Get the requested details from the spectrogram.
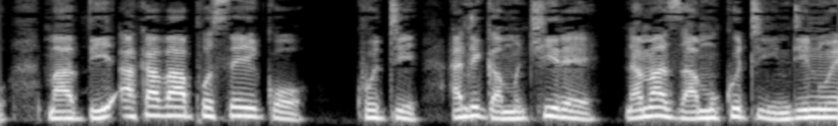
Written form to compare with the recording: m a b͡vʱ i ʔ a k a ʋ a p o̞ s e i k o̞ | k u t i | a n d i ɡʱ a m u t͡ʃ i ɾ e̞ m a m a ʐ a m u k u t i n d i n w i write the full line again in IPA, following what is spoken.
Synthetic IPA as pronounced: m a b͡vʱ i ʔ a k a ʋ a p o̞ s e i k o̞ | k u t i | a n d i ɡʱ a m u t͡ʃ i ɾ e̞ n a m a z a m u k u t i n d i n w e

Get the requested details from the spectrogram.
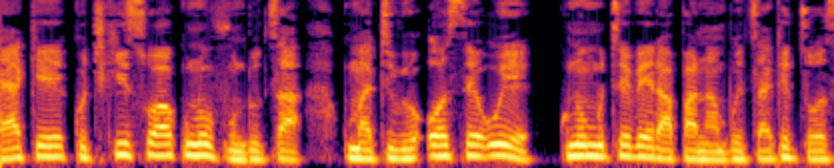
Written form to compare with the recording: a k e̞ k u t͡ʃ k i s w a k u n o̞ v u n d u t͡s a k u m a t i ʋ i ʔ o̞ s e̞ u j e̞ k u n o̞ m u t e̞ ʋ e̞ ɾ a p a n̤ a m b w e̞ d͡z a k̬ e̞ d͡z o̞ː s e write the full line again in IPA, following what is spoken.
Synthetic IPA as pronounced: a k e̞ k u t͡ʃ k i s w a k u n o̞ v u n d u t͡s a k u m a t i ʋ i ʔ o̞ s e̞ u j e̞ k u n o̞ m u t e̞ ʋ e̞ ɾ a p a n̤ a m b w e̞ d͡z a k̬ e̞ d͡z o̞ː s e

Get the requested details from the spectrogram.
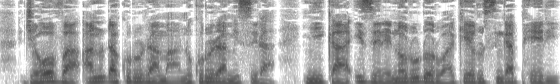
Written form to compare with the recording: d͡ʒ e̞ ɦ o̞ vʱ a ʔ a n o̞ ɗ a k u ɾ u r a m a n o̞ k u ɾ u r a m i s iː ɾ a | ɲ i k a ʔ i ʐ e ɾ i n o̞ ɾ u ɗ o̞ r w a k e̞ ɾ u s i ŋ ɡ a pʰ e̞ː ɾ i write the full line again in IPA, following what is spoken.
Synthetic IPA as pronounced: d͡ʒ e̞ ɦ o̞ vʱ a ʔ a n o̞ ɗ a k u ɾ u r a m a n o̞ k u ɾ u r a m i s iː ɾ a | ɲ i k a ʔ i z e ɾ e n o̞ ɾ u ɗ o̞ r w a k e̞ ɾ u s i ŋ ɡ a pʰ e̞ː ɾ i

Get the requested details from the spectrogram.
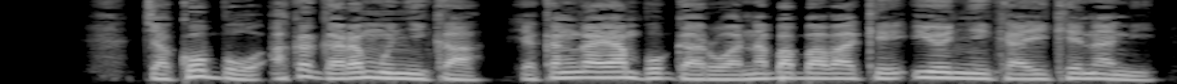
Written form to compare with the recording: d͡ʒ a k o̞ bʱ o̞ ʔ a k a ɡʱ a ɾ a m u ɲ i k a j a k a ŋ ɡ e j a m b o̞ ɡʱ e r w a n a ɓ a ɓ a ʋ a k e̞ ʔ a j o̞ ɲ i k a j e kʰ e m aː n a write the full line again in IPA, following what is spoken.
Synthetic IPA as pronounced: d͡ʒ a k o̞ bʱ o̞ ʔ a k a ɡʱ a ɾ a m u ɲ i k a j a k a ŋ ɡ a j a m b o̞ ɡʱ a r w a n a ɓ a ɓ a ʋ a k e̞ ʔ i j o̞ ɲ i k a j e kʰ e n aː n i

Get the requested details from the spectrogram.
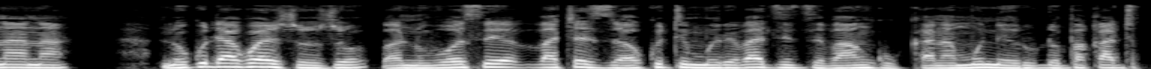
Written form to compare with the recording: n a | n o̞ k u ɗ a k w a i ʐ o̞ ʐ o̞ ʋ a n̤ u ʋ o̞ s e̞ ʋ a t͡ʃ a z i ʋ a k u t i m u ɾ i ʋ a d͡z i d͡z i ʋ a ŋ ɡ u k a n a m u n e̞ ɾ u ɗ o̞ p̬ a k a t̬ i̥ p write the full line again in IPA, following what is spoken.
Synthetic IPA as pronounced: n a | n o̞ k u ɗ a k w a i ʐ o̞ ʐ o̞ ʋ a n̤ u ʋ o̞ s e̞ ʋ a t͡ʃ a z i ʋ a k u t i m u ɾ i ʋ a d͡z i d͡z i ʋ a ŋ ɡ u k a n a m u n e̞ ɾ u ɗ o̞ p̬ a k a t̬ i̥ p

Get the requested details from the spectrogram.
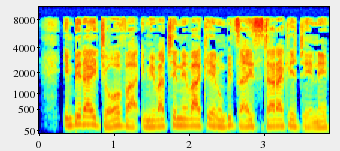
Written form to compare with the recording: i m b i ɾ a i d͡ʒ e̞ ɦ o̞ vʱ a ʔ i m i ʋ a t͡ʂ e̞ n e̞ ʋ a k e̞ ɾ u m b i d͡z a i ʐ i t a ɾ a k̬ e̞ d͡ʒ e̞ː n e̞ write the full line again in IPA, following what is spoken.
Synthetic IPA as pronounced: i m b i ɾ a i d͡ʒ e̞ ɦ o̞ vʱ a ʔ i m i ʋ a t͡ʂ e̞ n e̞ ʋ a k e̞ ɾ u m b i d͡z a i z i t a ɾ a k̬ e̞ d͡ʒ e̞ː n e̞

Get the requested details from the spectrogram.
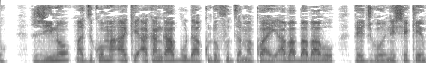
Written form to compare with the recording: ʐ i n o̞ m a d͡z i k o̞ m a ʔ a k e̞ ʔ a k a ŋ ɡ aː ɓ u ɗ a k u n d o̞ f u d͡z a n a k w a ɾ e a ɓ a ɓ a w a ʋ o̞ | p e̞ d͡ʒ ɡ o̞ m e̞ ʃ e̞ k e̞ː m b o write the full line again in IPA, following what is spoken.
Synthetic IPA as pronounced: ʐ i n o̞ m a d͡z i k o̞ m a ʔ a k e̞ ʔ a k a ŋ ɡ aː ɓ u ɗ a k u n d o̞ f u d͡z a m a k w a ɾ i a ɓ a ɓ a ʋ a ʋ o̞ | p e̞ d͡ʒ ɡ o̞ n e̞ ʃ e̞ k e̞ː m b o

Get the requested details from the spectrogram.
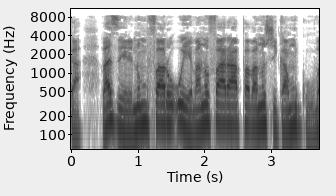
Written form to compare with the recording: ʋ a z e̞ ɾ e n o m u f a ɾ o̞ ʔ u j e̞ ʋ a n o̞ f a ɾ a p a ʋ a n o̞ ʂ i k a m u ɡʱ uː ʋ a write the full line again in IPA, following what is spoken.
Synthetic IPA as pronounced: ʋ a z e̞ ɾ e n o m u f a ɾ o̞ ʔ u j e̞ ʋ a n o̞ f a ɾ a p a ʋ a n o̞ ʂ i k a m u ɡʱ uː ʋ a

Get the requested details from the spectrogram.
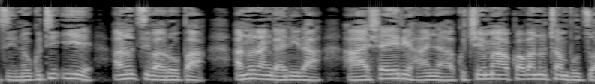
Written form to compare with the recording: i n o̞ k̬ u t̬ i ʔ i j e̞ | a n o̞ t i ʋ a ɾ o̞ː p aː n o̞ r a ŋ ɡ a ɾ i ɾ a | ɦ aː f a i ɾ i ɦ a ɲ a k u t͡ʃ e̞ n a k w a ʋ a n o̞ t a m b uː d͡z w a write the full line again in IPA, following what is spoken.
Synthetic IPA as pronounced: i n o̞ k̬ u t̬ i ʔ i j e̞ | a n o̞ t͡s i ʋ a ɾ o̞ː p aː n o̞ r a ŋ ɡ a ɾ i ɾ a | ɦ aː ʃ a i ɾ i ɦ a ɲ a k u t͡ʃ e̞ m a k w a ʋ a n o̞ t a m b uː d͡z w a

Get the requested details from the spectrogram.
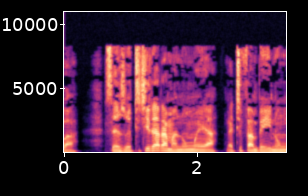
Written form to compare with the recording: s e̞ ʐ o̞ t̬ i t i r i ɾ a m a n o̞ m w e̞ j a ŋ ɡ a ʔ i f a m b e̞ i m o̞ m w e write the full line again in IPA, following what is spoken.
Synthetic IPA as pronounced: s e̞ ʐ o̞ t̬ i t͡ʃ i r a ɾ a m a n o̞ m w e̞ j a ŋ ɡ a t i f a m b e̞ i n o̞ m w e

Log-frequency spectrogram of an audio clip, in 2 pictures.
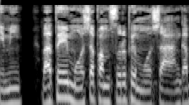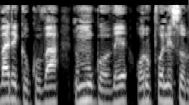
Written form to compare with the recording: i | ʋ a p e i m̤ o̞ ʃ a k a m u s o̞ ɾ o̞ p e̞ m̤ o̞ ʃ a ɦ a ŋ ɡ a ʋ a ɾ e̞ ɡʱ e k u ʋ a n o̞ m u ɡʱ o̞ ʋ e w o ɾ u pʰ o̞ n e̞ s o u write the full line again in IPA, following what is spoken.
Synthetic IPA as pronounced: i | ʋ a p e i m̤ o̞ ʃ a p a m u s o̞ ɾ o̞ p e̞ m̤ o̞ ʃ a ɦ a ŋ ɡ a ʋ a ɾ e̞ ɡʱ e k u ʋ a n o̞ m u ɡʱ o̞ ʋ e w o ɾ u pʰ o̞ n e̞ s o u

